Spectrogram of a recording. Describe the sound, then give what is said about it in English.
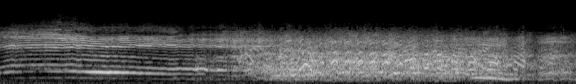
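A single long, loud bleat from Arthur, a goat, starting as a quavering, wavering cry and then breaking into a harsh, raspy, breathy rattle for several seconds before trailing off. “Yeah, you sure bleated a bib full, Arthur.”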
